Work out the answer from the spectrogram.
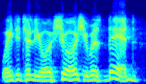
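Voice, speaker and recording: A man playing a stern, shrewd family doctor in a 1940s radio drama, speaking deliberately and probingly. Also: on the high side, fairly even intonation, lightly acted. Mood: stern, accusing. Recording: muffled 1940s radio broadcast recording.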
